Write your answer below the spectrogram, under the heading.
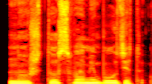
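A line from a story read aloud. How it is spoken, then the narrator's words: Sudden dejected question. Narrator (Russian): вдруг спросила упавшим голосом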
